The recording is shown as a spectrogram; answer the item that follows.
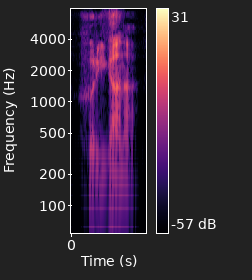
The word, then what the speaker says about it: furigana: The kanji characters, the little characters are called hurigana, which is, of course, written F-U-R-I-G-A-N-A, and that huri is the bilabial fricative.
